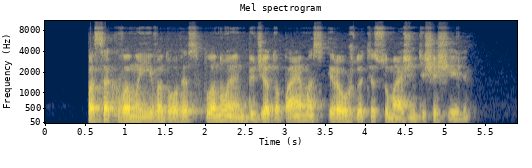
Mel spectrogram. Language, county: Lithuanian, Kaunas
